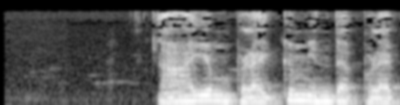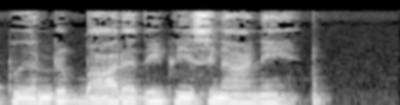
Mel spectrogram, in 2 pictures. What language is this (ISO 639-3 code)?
tam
